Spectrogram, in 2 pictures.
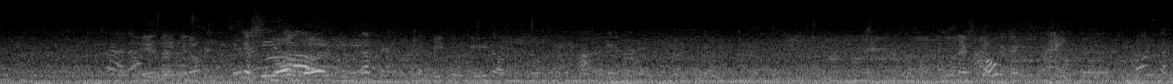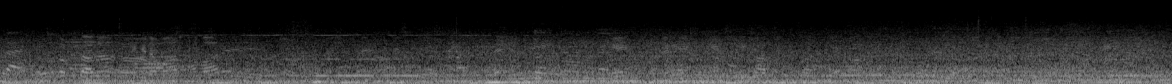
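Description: Traffic hums steadily along a busy street.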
